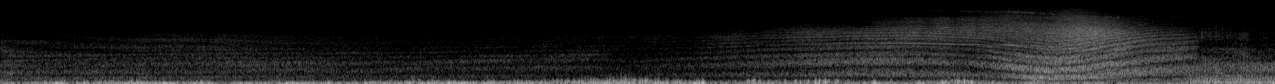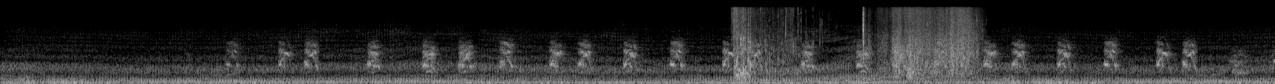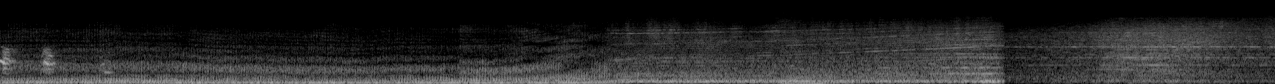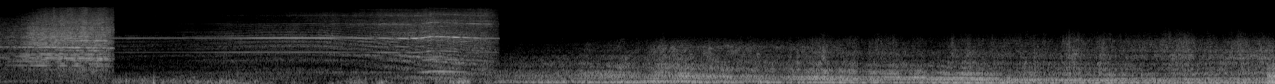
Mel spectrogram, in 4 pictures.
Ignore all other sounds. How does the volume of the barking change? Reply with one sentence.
The loudness of the barking stays about the same.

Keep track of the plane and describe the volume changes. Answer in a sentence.
The volume of the plane goes up.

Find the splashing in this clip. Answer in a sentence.
The splashing can be heard from 20.1 to 22.6 s.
